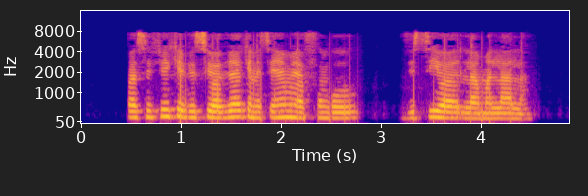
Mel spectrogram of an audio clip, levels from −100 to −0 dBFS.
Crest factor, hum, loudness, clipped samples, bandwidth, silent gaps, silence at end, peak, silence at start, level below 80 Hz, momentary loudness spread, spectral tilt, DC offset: 16 dB; none; -17 LUFS; under 0.1%; 8.2 kHz; none; 0.4 s; -2 dBFS; 0.45 s; -52 dBFS; 13 LU; -4.5 dB/octave; under 0.1%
